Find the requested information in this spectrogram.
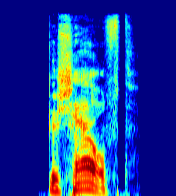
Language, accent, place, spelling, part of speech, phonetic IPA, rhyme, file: German, Germany, Berlin, geschärft, verb, [ɡəˈʃɛʁft], -ɛʁft, De-geschärft.ogg
- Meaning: past participle of schärfen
